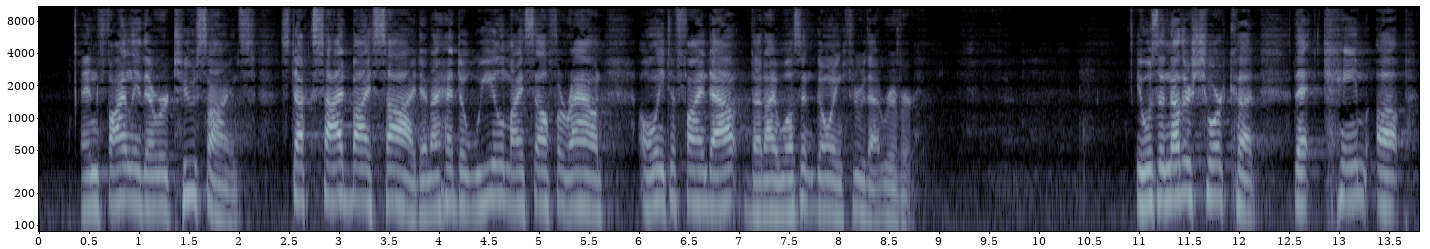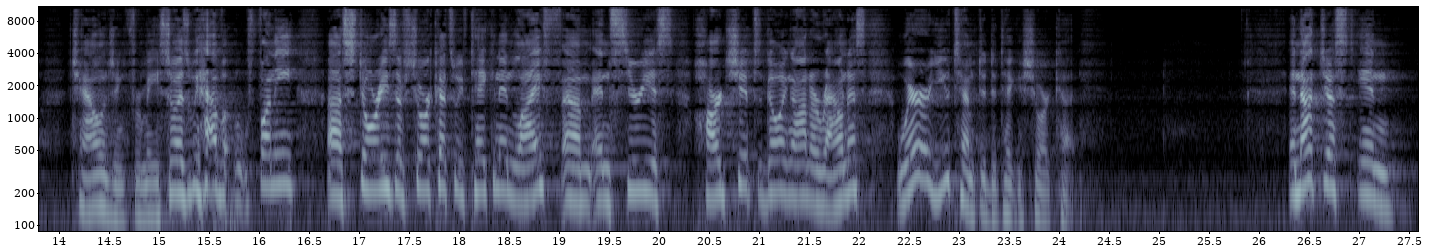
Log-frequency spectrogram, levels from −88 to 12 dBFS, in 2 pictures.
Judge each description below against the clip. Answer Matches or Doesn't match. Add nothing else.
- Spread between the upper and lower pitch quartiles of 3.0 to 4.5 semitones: Doesn't match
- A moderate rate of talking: Matches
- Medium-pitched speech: Matches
